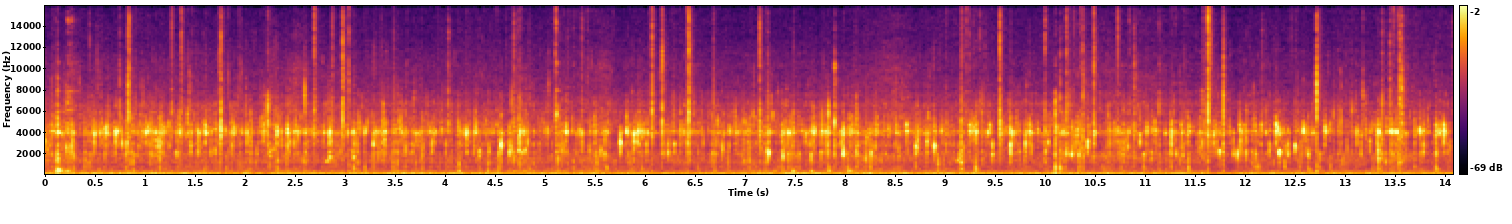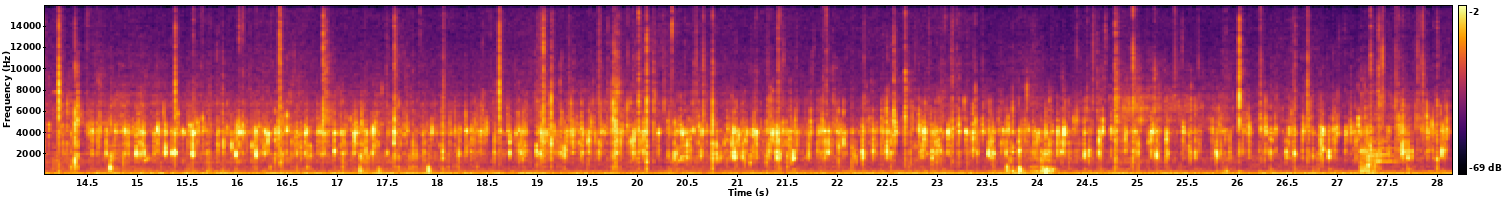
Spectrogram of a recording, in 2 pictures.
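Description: Whole balloon frogs deep-frying in hot oil in a steel wok: a steady sizzle thick with rapid pops and crackles. Metal tongs scrape and tap against the wok as the frogs are turned and lifted out.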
